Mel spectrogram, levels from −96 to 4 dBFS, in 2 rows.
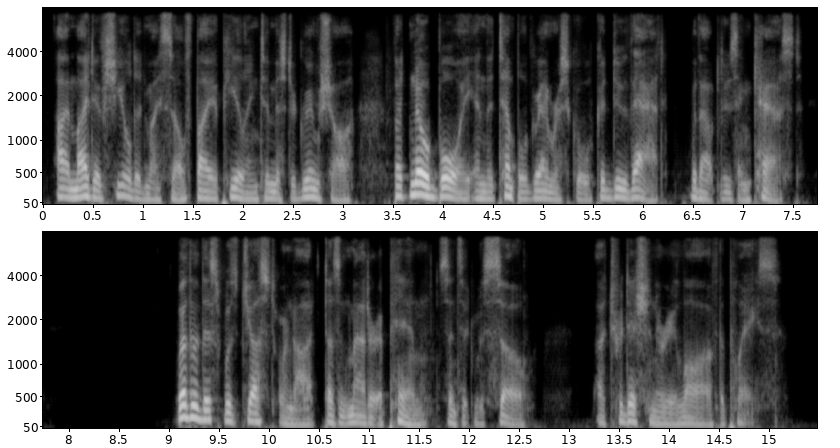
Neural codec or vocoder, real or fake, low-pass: codec, 16 kHz, 4 kbps, X-Codec, HuBERT features, trained on general audio; fake; 7.2 kHz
